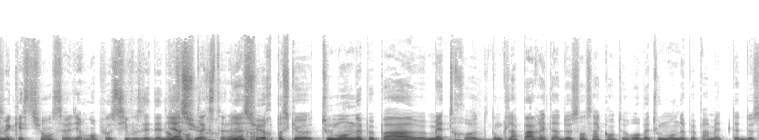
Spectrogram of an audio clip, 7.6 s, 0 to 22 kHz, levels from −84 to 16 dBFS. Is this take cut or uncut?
uncut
